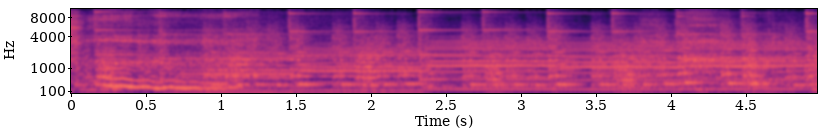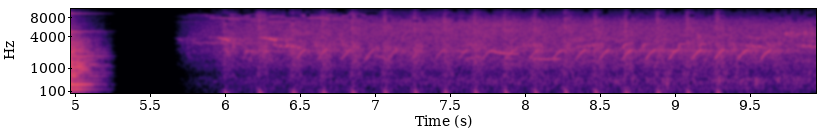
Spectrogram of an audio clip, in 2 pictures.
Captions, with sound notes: [Piglet sighs in depression, for he cannot afford a brave face] great, I have to get more COOKIES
